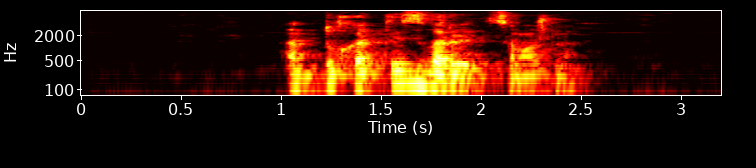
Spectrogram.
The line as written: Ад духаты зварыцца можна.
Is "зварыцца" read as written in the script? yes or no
yes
